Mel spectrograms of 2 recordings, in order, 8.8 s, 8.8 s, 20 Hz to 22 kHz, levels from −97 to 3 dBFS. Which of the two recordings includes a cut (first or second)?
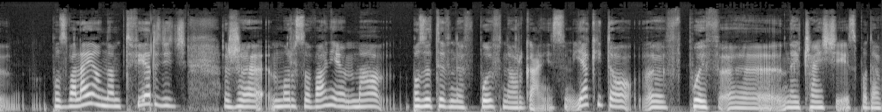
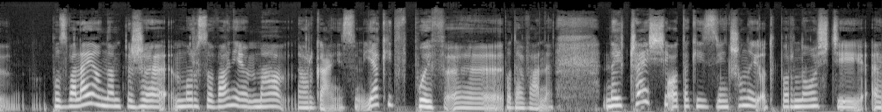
second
